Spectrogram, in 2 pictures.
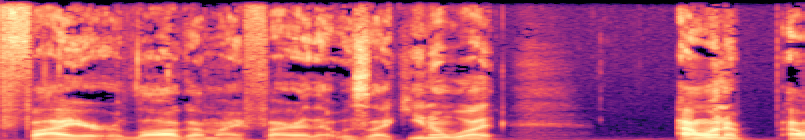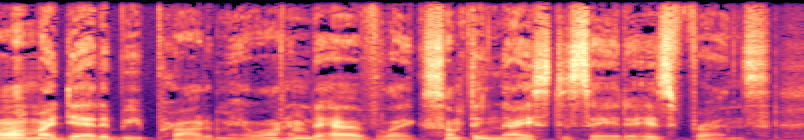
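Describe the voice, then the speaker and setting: Lively intonation and a fairly quick pace with a Chicago accent, in a very clean recording against a silent background. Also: man. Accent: Chicago American. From US Midwest, Chicago. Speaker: business founder and CEO. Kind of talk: interview. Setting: studio.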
